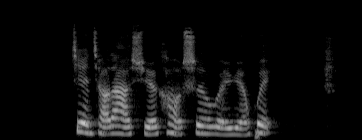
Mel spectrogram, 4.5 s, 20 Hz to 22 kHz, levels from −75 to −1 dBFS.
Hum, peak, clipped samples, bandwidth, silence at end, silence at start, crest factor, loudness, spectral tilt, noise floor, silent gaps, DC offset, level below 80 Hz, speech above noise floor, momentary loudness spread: none; -16 dBFS; under 0.1%; 11 kHz; 0.4 s; 0.9 s; 18 dB; -31 LUFS; -3 dB/octave; -77 dBFS; none; under 0.1%; -84 dBFS; 47 dB; 6 LU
